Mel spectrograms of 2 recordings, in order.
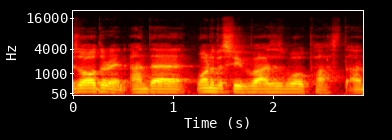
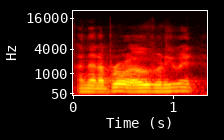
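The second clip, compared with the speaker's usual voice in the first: normal talking voice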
